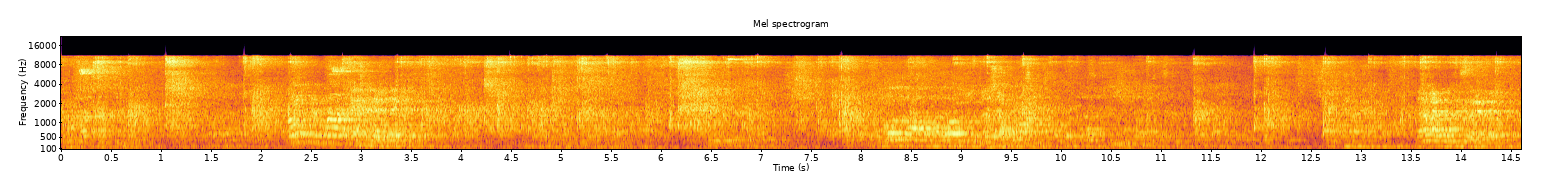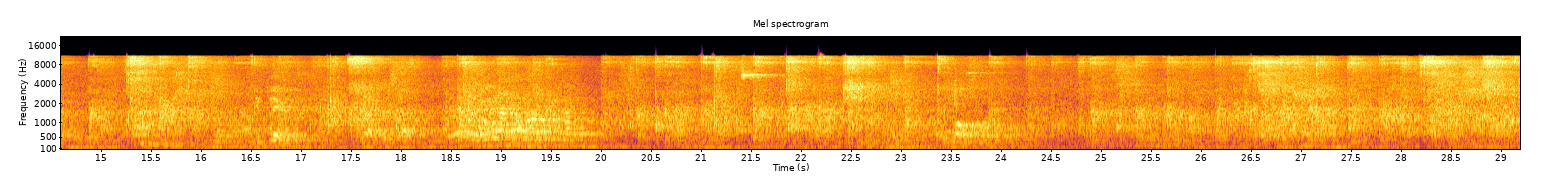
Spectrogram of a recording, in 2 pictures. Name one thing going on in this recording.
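Ping-pong balls click against paddles and a table in a large echoing hall.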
